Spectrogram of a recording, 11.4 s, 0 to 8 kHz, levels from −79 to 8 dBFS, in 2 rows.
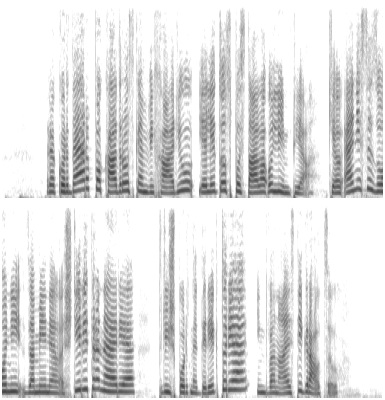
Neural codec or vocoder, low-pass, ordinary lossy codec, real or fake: codec, 16 kHz, 4 kbps, FreqCodec, larger model; none; none; fake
